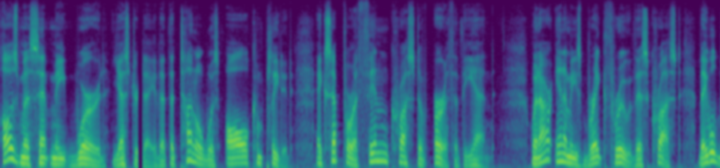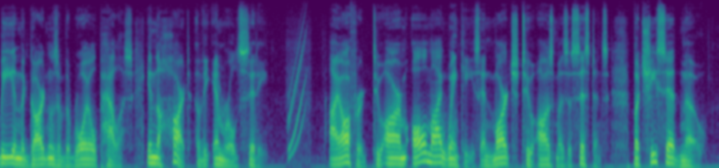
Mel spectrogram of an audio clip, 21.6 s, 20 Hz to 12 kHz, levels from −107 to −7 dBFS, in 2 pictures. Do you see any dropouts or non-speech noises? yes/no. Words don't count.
yes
